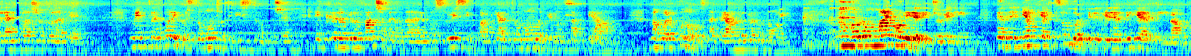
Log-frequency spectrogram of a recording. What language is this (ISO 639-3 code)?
ita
